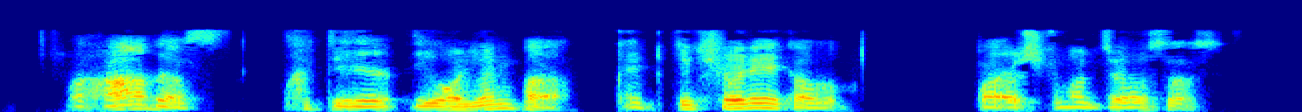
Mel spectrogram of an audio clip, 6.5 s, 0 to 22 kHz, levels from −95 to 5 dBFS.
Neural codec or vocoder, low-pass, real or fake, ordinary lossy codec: codec, 16 kHz, 1 kbps, FreqCodec, smaller model; 7.2 kHz; fake; MP3, 32 kbps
